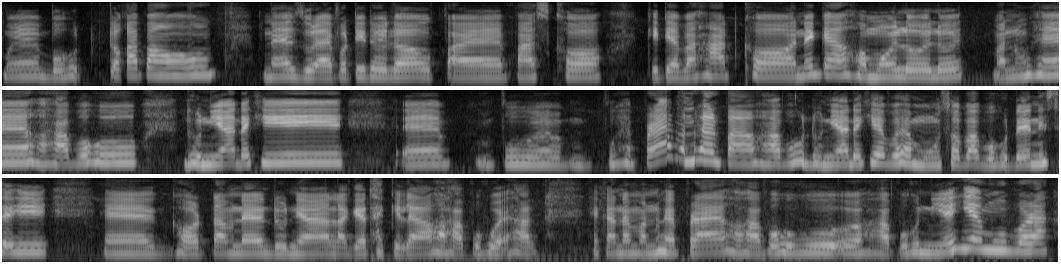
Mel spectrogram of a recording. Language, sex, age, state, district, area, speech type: Assamese, female, 30-45, Assam, Golaghat, rural, spontaneous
